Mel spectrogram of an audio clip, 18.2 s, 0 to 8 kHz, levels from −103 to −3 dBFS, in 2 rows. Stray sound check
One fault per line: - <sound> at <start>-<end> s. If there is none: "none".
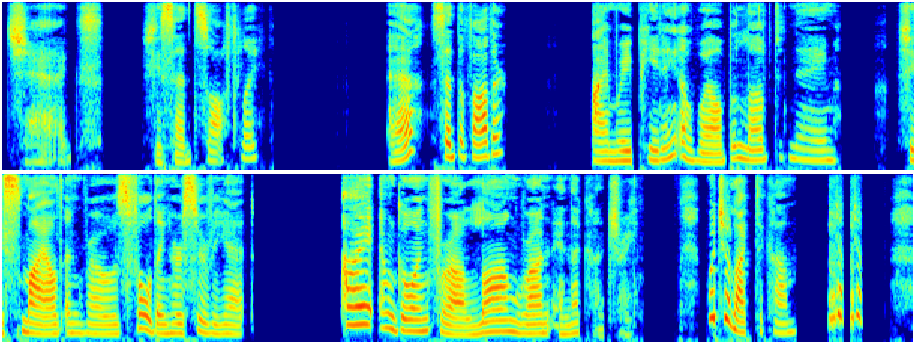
- laugh at 17.4-17.7 s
